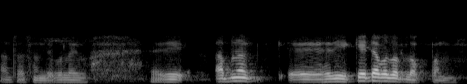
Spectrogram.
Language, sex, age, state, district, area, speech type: Assamese, male, 30-45, Assam, Sonitpur, rural, conversation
